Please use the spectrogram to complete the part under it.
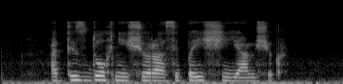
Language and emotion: Russian, angry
